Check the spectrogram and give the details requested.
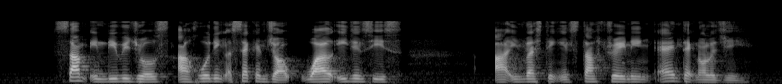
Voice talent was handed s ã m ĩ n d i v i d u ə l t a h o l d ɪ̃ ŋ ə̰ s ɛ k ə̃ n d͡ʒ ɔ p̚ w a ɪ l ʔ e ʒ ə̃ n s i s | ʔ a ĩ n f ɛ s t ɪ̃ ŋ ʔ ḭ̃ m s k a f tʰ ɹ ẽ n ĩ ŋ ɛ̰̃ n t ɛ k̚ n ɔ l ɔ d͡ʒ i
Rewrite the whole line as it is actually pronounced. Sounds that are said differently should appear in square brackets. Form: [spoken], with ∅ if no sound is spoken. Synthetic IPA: s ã m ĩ n d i v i [d͡ʒ] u ə l [s] a h o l d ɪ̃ ŋ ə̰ s ɛ k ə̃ n d͡ʒ ɔ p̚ w a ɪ l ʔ e [d͡ʒ] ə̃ n s i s | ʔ a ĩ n [v] ɛ s t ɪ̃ ŋ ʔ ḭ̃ [n] s [t] a f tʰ ɹ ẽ n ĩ ŋ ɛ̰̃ n t ɛ k̚ n ɔ l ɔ d͡ʒ i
